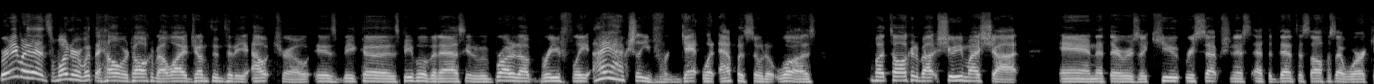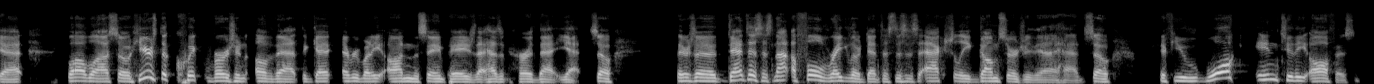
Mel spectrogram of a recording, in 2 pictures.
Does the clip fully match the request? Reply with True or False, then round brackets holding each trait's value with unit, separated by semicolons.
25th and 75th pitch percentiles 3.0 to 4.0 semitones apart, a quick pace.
True (3.6 semitones; 220 wpm)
